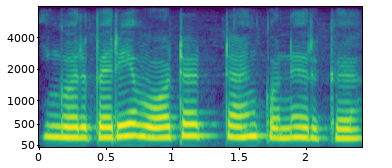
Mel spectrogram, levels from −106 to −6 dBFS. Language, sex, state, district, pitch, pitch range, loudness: Tamil, female, Tamil Nadu, Nilgiris, 220 Hz, 215-240 Hz, -12 LUFS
